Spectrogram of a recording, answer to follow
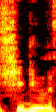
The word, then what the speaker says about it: schedule: Edit স্কেডিউল বা delete স্কেডিউল যেটিও দিতে পারেন। আমি শিডিউল স্কেডিউল দুইটাই বলতেছি, দুটো উচ্চারণই সঠিক আসলে, ইদানিং আমাদের মধ্যে স্কেডিউল স্কেডিউল বলার প্রবণতা আসছে।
